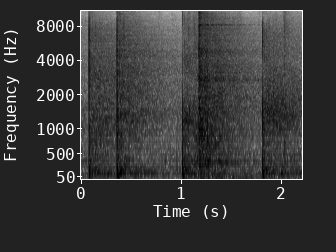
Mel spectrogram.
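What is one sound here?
A basketball clangs off a hoop's rim.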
